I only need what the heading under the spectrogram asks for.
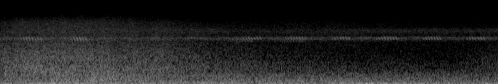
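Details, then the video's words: At night by the beach, crickets give a thin, high pulsed chirping that grows steadier toward the end, over a dense background of rolling surf. Binaural recording. "Crickets at the Beach"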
